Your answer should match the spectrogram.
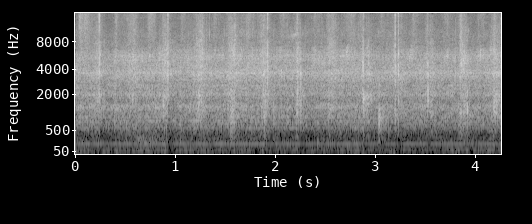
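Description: Wooden pepper mill grinding peppercorns over a steak: a quick, uneven run of small clicks, over a steady low hum.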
